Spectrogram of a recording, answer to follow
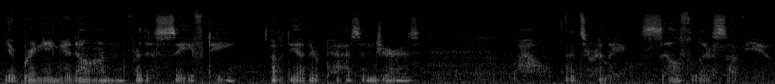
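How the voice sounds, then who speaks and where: A man whispering an ASMR roleplay as a deadpan airport security officer, breathy and deliberate, with pauses. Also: on the high side. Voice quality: breathy whisper with some fry. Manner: slow, hushed, deliberate, with pauses.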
